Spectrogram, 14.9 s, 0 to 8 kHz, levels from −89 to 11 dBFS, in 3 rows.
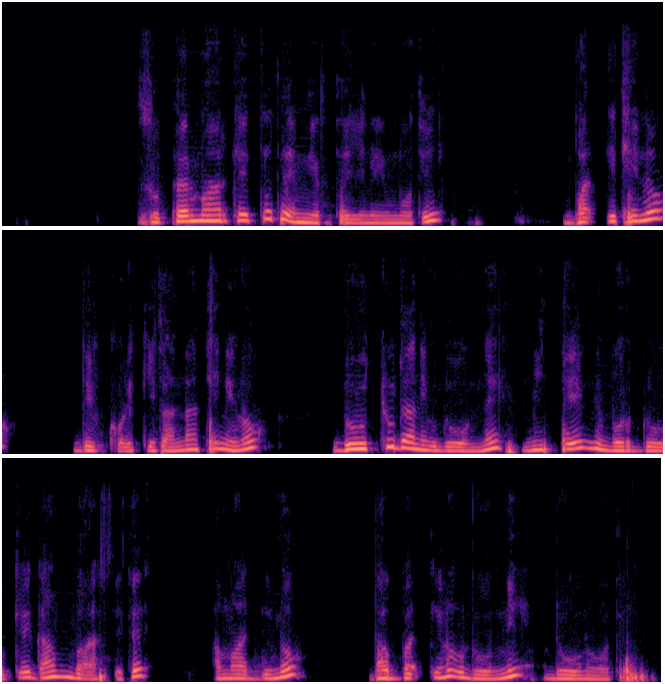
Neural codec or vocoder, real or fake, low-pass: codec, 24 kHz, 3 kbps, HILCodec; fake; 7.2 kHz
